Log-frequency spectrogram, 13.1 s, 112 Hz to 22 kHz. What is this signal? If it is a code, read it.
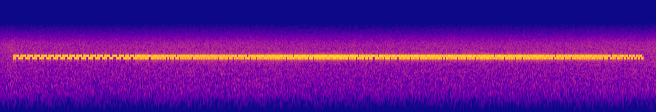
NAVTEX (SITOR-B), 100 baud, 170 Hz shift, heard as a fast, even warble, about 1500 Hz centre, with radio static. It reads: ALTE MANNER MIT FERNGESTEUERTEN AUTOS SIND IM HERZEN KLEINE KINDER.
